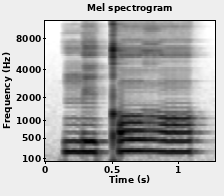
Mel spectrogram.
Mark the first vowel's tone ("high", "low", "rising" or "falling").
low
